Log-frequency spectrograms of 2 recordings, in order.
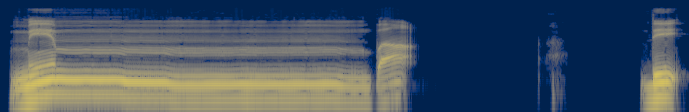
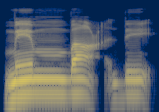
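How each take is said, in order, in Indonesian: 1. Bunyi sengau m ditahan sekitar tiga detik. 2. Bunyi sengau m pendek, tanpa ditahan. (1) "tahan M-nya sampai banyak tiga detik" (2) "Tidak boleh dibaca eh, ... gunahnya tidak ada"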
